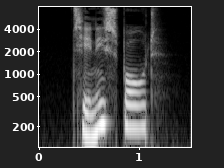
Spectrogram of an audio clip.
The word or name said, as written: tennissport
